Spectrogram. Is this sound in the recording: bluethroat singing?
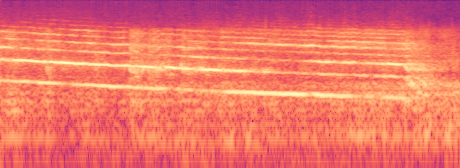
no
